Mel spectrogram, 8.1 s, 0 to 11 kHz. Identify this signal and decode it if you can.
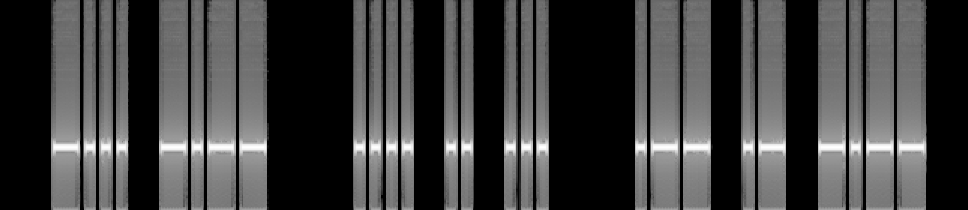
Morse code, heard as a keyed tone, about 18 wpm, spaced as for 15 wpm, 1000 Hz. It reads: BY HIS WAY
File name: qotdfiles / 15wpm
